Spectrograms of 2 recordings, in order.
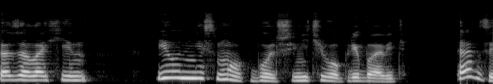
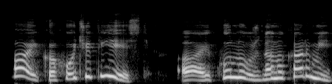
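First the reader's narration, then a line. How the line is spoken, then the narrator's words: Young man exclaiming. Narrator (Russian): воскликнул юноша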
